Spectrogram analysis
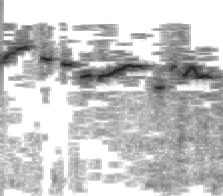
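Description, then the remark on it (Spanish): A person whistles a steady, slightly wavering high tone for about two seconds, imitating the hiss-whistle of a hot pressure cooker's escape valve, clear with faint breathy noise underneath. “va a escuchar que un silbidito que hace la... ¿Y por qué no se usa más la olla a presión ahora?”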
